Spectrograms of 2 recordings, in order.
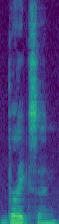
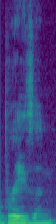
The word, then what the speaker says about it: Braixen: the type again, and my favorite is Braixen, or Brazen, depending on how you pronounce the X in there.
